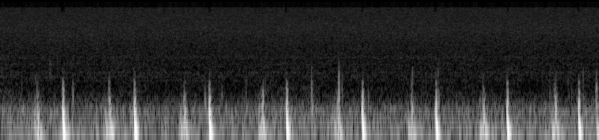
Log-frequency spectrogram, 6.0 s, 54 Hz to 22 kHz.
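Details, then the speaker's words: Normal heart sounds via a sensitive stethoscope on the speaker's own chest, just back from outside: steady regular lub-dub about 82/min, faint low rumble between beats, speaker remarks it is beating fast. "저도 제 심장 소리를 이렇게 크게 듣는 건 처음이네요. 왜 이렇게 빨리 뛰지? 여기 와서 잘 들린다. 원래 이렇게 빨리 뛰나요?"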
